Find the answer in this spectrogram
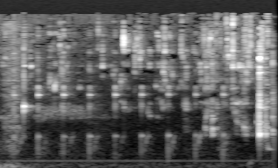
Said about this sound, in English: Sorry, that was water. That was water. Don't get excited, folks.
